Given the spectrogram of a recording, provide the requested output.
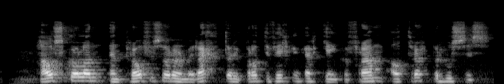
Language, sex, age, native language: Icelandic, male, 30-39, Icelandic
